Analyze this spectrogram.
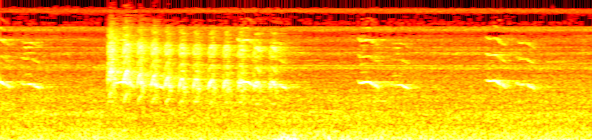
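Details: Resident Stork-billed Kingfisher at Pasir Ris Park, Singapore: a short descending whistled note, then a harsh, rapidly pulsed cackle for about two seconds, followed by more drooping whistles every second or so over steady low background rumble.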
